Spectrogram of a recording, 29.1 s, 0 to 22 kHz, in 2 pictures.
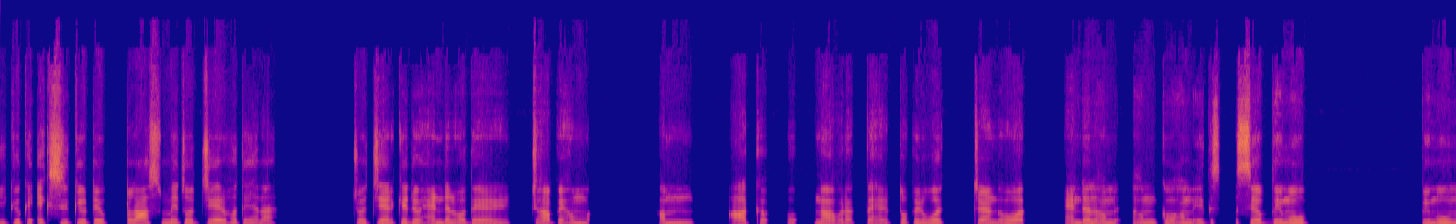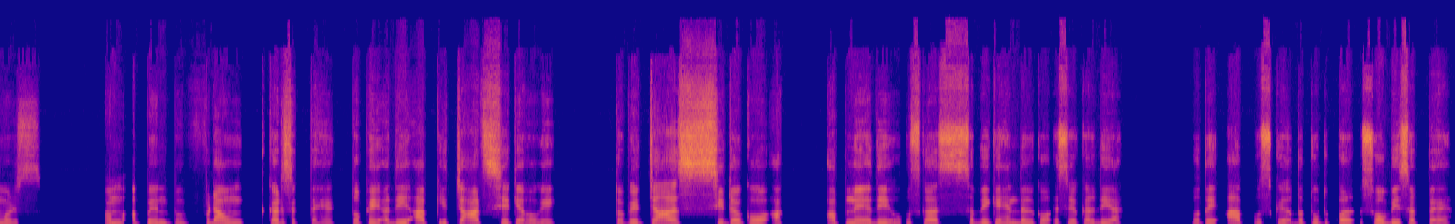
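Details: Stuttering in an adult male on day 27 of a stammering-control programme, using pausing and pacing techniques; background-noise removal applied to the recording altered his voice.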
